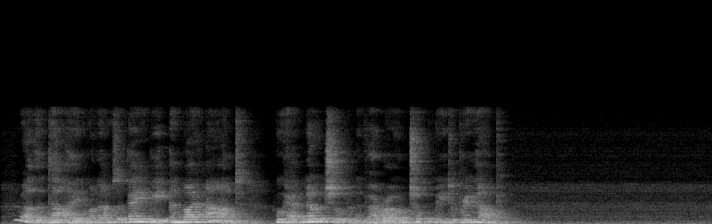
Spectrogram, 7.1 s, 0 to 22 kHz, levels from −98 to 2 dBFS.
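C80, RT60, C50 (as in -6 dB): 7.5 dB, 0.75 s, 4.5 dB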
